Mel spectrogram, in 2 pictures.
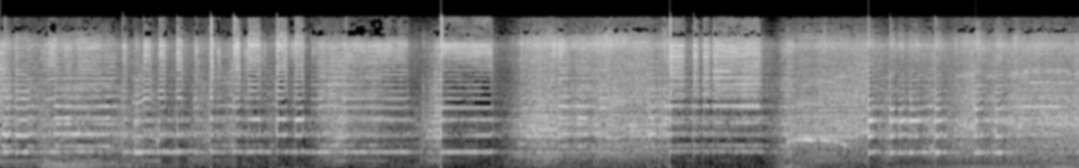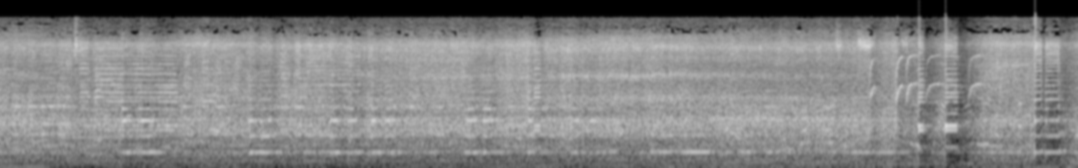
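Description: Lorry air horns sounding again and again, in long held chords, as a line of truck tractor units drives past with engines running.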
